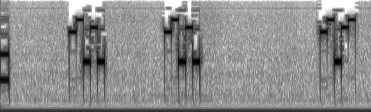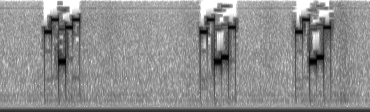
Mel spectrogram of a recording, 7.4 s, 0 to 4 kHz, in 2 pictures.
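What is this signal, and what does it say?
Five-tone selective call (ZVEI), heard as quick runs of five tones, tones of about 70 ms. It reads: 88191 88191 88199 88199 88129 88129
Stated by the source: ZVEI five-tone call received by SDR.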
